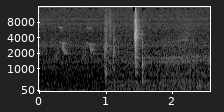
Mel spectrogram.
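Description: Light knocks sound as a plastic toy plane is handled.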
